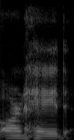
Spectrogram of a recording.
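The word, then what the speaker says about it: Arnheid: I pointed out that in in the Norse languages today the EI makes the a sound so yeah Leif a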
